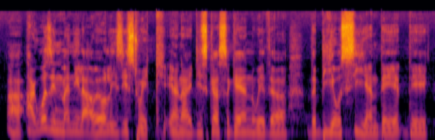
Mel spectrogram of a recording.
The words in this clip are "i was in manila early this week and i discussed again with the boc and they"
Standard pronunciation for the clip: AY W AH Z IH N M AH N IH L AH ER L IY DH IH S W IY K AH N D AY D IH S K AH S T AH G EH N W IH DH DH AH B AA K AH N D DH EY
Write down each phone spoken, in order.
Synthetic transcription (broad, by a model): AY W AH Z IH N M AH N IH L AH ER L IY DH IH S W IY K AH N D AY D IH S K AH S AH G EH N W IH DH DH AH B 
